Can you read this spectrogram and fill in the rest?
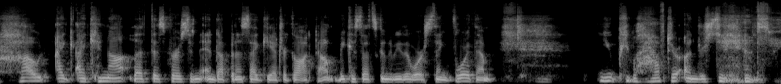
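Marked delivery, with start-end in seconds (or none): none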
